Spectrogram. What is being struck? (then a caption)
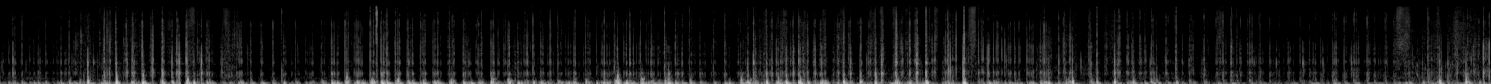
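Paperback book with card cover. Long nails rapidly scratch and tap the card cover of a solid *Assassination Classroom* paperback held close to the microphone. The result is a dense stream of short, dry, muffled taps with a deep, low-heavy thump, and almost no high brightness. Each tap dies away almost instantly.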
